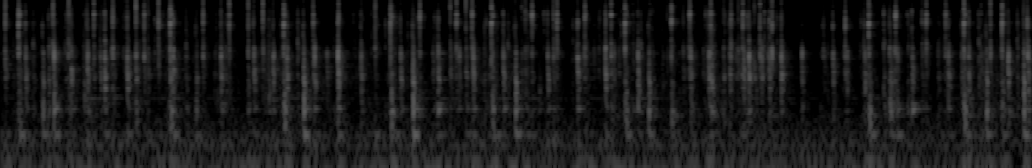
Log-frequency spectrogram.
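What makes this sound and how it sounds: Fingertips with long nails type steadily on a pink-backlit, typewriter-style plastic mechanical keyboard with round metal-rimmed keycaps. The result is a rapid, continuous stream of sharp, bright clicks and clacks with almost no low end. Each keystroke dies away almost instantly.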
